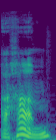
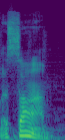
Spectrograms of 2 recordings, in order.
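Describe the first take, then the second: First: The middle consonant is a throaty h sound. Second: The middle consonant is a plain s sound.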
